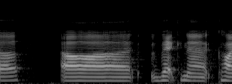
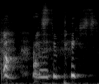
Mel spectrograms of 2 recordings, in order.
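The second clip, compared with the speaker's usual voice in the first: high, teasing mock voice with laughter. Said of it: "It's just the way you say it".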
